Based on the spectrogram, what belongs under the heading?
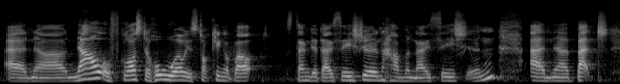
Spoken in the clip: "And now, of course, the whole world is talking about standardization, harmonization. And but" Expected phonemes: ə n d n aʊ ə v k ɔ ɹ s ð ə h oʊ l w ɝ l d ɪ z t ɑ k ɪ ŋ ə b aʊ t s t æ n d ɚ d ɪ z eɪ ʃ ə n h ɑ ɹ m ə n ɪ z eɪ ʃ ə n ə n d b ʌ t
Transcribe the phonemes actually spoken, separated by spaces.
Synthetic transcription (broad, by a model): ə n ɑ aʊ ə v k ɔ s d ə h oʊ l w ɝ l ɪ s t ɑ k ɪ ŋ ə b aʊ t s t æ n d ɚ d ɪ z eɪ ʃ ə n h ɑ m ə n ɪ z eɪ ʃ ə n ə n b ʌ t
